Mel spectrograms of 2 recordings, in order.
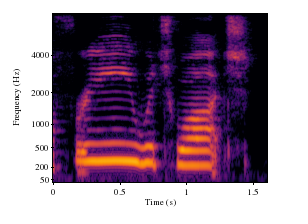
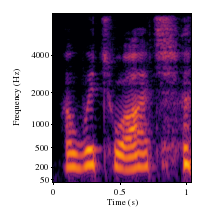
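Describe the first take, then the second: First: Slow, drawn-out salesy read, lightly voiced; mock ad pitch. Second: Said in the usual way. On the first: Reading a witch catalogue to viewers, slow mock ad voice. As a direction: sell the free witch watch like a hammed-up advert.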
